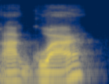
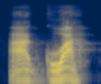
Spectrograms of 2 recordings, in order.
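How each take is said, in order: First: "Aguar" with the final R sounded; R joined on. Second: "aguá" ending on an open A, no R; syllable without R. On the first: Teacher correcting the syllable split for students, R joined on. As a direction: close the second syllable of "Aguar" on its R. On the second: Teacher splitting a word into syllables for students, syllable without R. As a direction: say "aguá" in two drawn-out syllables, dropping the R. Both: Shown as a demonstration. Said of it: "o R vem junto".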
